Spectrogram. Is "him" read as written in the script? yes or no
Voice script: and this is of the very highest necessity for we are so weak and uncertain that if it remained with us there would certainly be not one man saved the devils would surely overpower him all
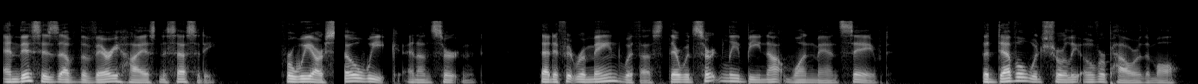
no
